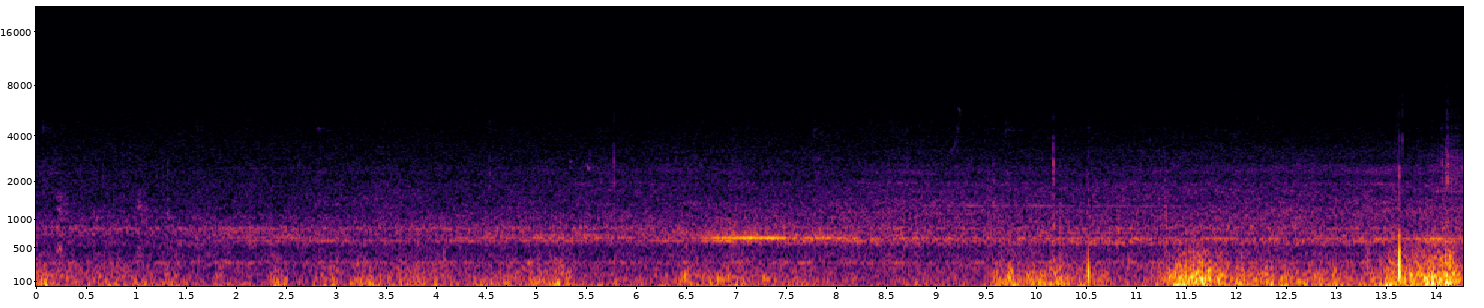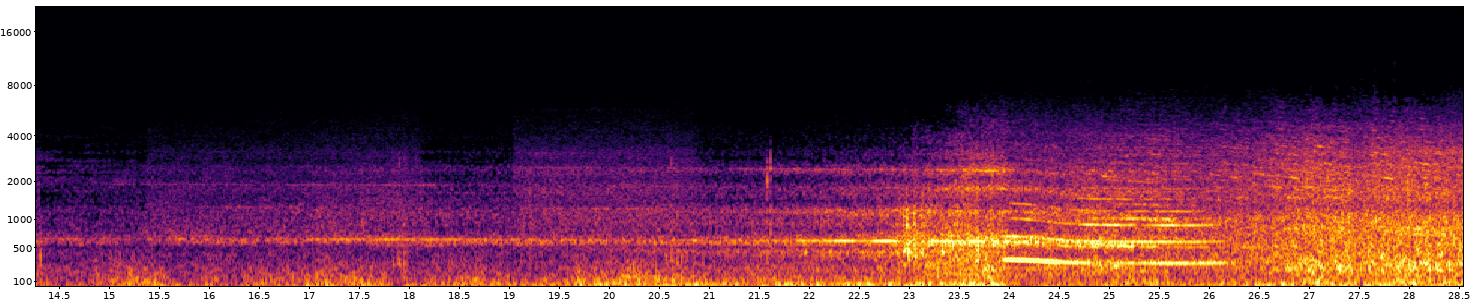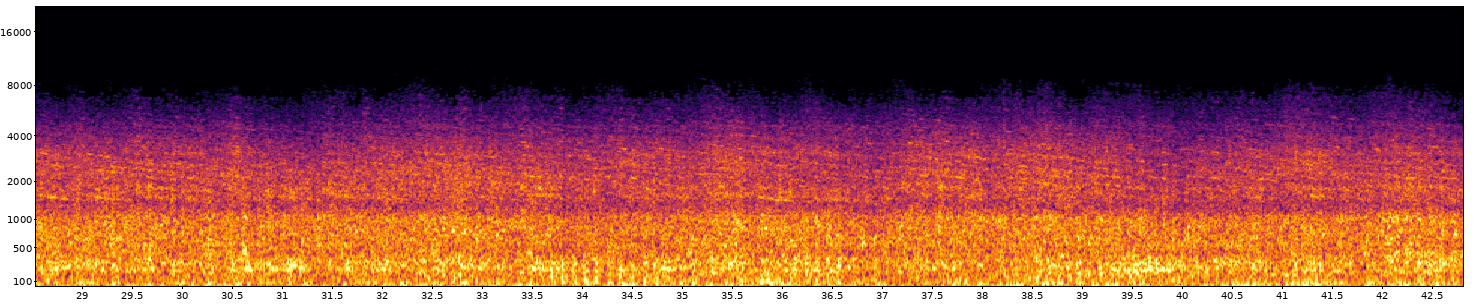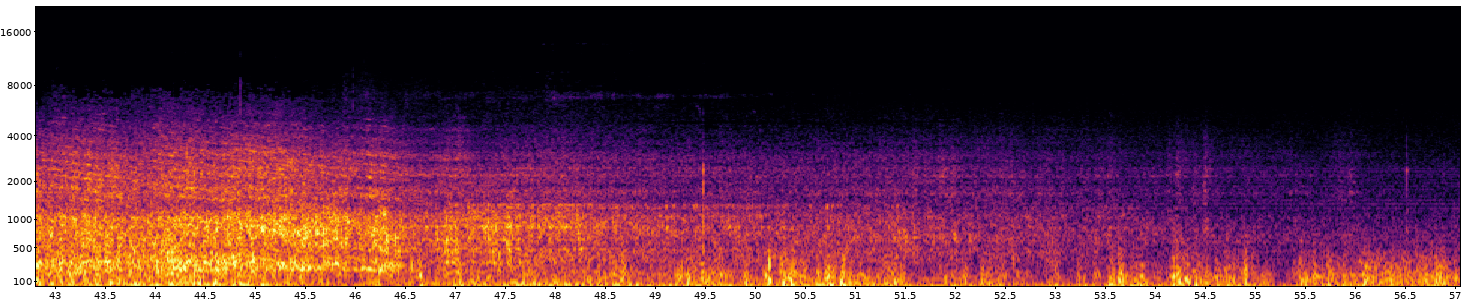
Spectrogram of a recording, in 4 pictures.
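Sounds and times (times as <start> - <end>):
train rushing past: 0.0 - 57.0
train horn: 1.0 - 42.9.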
